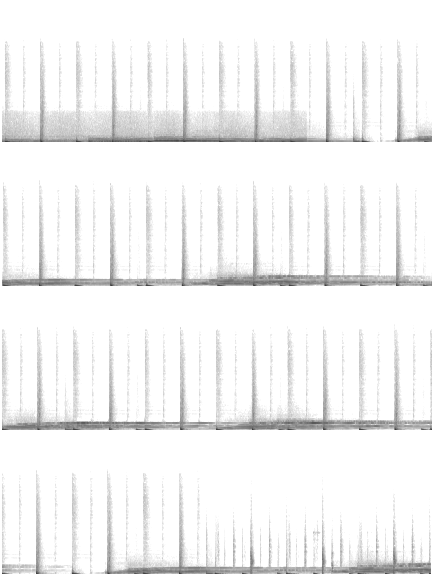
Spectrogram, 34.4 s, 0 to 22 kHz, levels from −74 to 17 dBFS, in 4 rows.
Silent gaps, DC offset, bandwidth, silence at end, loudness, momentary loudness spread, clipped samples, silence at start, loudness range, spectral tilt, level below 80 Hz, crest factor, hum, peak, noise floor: none; under 0.1%; 13.5 kHz; 0 s; -22 LUFS; 13 LU; under 0.1%; 0 s; 4 LU; -7.5 dB/octave; -24 dBFS; 16 dB; none; -4 dBFS; -57 dBFS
